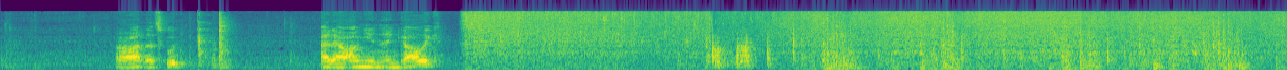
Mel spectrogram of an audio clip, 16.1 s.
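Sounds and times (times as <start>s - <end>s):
onion sizzling in hot oil: 5.8s - 16.0s
wooden spoon scraping a pot: 9.6s - 16.0s.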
